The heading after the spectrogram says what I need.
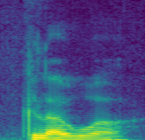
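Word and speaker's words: Kilauea: इसकी प्रोनाउंसिएशन किलाउआ इसकी प्रोनाउंसिएशन है।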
